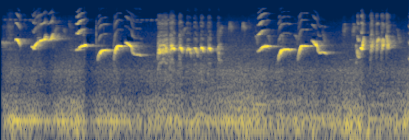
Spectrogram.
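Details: Oriental magpie-robin singing loudly, used as a lure recording to stir caged magpie-robins at home that are reluctant to sing; rich whistled notes sliding up and down, mixed with buzzy rattling phrases and sharp high chips, delivered in quick bursts.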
